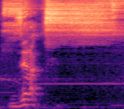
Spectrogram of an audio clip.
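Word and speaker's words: Xerox: জেরক্স, জেরক্স। এ দেখো, এই এক্স এর উচ্চারণ বর্গীর জ হয়ে গেল।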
